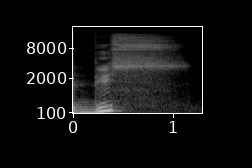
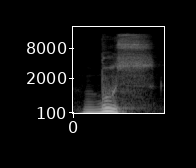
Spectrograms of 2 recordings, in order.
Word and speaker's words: bus: Careful. This is not boost. We talked about this in the past. Really take a moment to make sure you are not pronouncing this ou this is not boos. We have talked in detail how to make the sound u. U u us U us. Bus bus. Ok. Pas bous. Bus.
